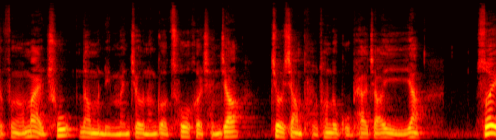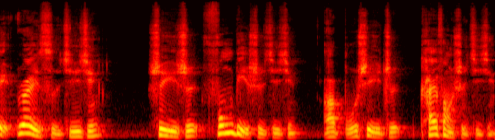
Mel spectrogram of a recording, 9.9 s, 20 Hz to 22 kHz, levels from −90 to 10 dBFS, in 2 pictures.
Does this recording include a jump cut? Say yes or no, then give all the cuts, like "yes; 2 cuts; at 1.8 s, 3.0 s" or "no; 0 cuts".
no; 0 cuts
